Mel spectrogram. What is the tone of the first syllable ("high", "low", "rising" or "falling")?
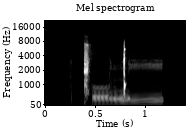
low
